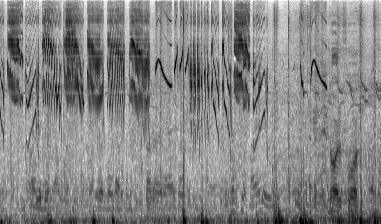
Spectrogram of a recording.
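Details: Chestnut-bellied seed finch, known in Guyana as towa towa, sings during a competition at the national stadium, with repeated harsh buzzy bursts and looping, rising and falling whistles over a low hum of voices and music.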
